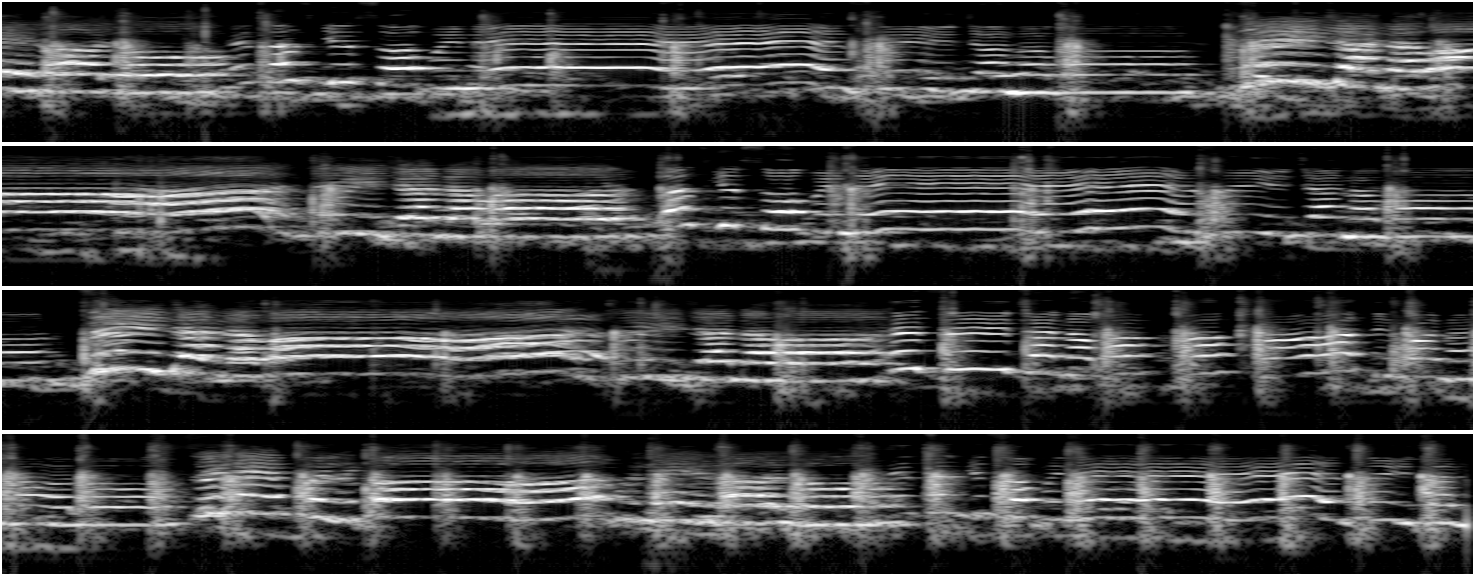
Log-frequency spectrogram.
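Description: A group of girls singing a song together in unison, with rhythmic hand claps keeping time.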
